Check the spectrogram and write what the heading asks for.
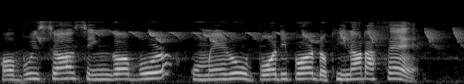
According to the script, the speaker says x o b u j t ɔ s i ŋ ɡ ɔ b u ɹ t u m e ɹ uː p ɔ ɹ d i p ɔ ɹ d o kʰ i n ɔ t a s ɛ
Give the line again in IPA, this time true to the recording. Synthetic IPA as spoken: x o b u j s ɔ s i ŋ ɡ ɔ b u ɹ k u m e ɹ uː p ɔ ɹ d i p ɔ ɹ d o kʰ i n ɔ t a s ɛ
